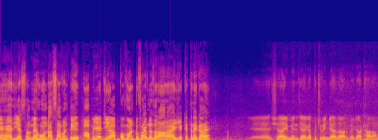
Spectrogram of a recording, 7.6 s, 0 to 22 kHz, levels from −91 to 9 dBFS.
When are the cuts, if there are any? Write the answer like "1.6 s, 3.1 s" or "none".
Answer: 1.6 s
